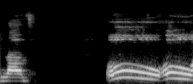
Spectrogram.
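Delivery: usual speaking voice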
